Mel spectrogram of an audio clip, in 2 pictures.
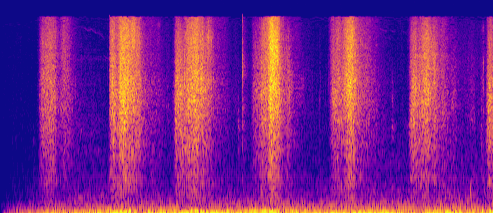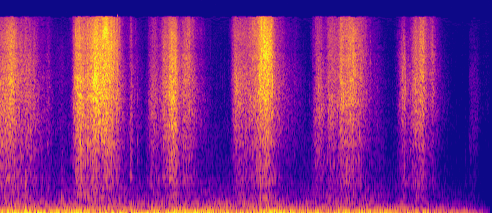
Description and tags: Steps on Snow
walking on snow
step, steps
